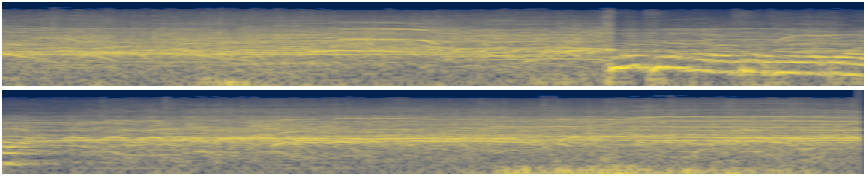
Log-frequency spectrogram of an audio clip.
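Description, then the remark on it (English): A crowd cheers and applauds steadily for about twelve seconds, with many overlapping shouts and a loud whooping cry rising above the din midway before the roar continues. “I'm a great big round of applause.”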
